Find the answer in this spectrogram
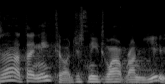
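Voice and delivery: normal talking voice

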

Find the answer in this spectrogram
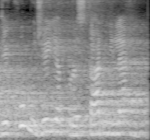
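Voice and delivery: ordinary delivery

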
